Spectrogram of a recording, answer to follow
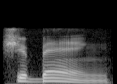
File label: "shebang", words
